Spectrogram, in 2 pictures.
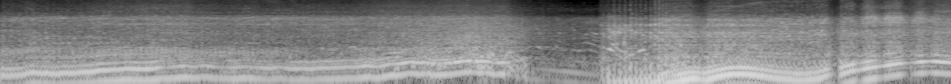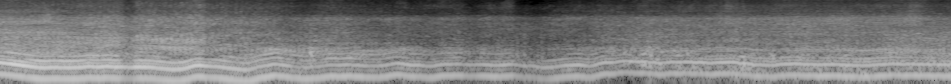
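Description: A truck engine revs hard and labours, rising and falling in pitch.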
